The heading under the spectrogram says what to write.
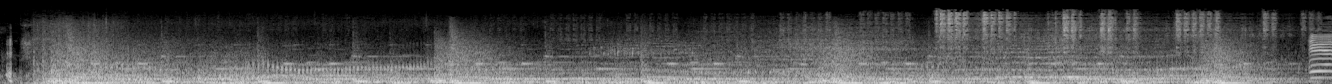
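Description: A loud, continuous thunderstorm: deep rolling thunder rumbles over a steady wash of heavy rain, with surges of thunder swelling and fading throughout and no clear speech.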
